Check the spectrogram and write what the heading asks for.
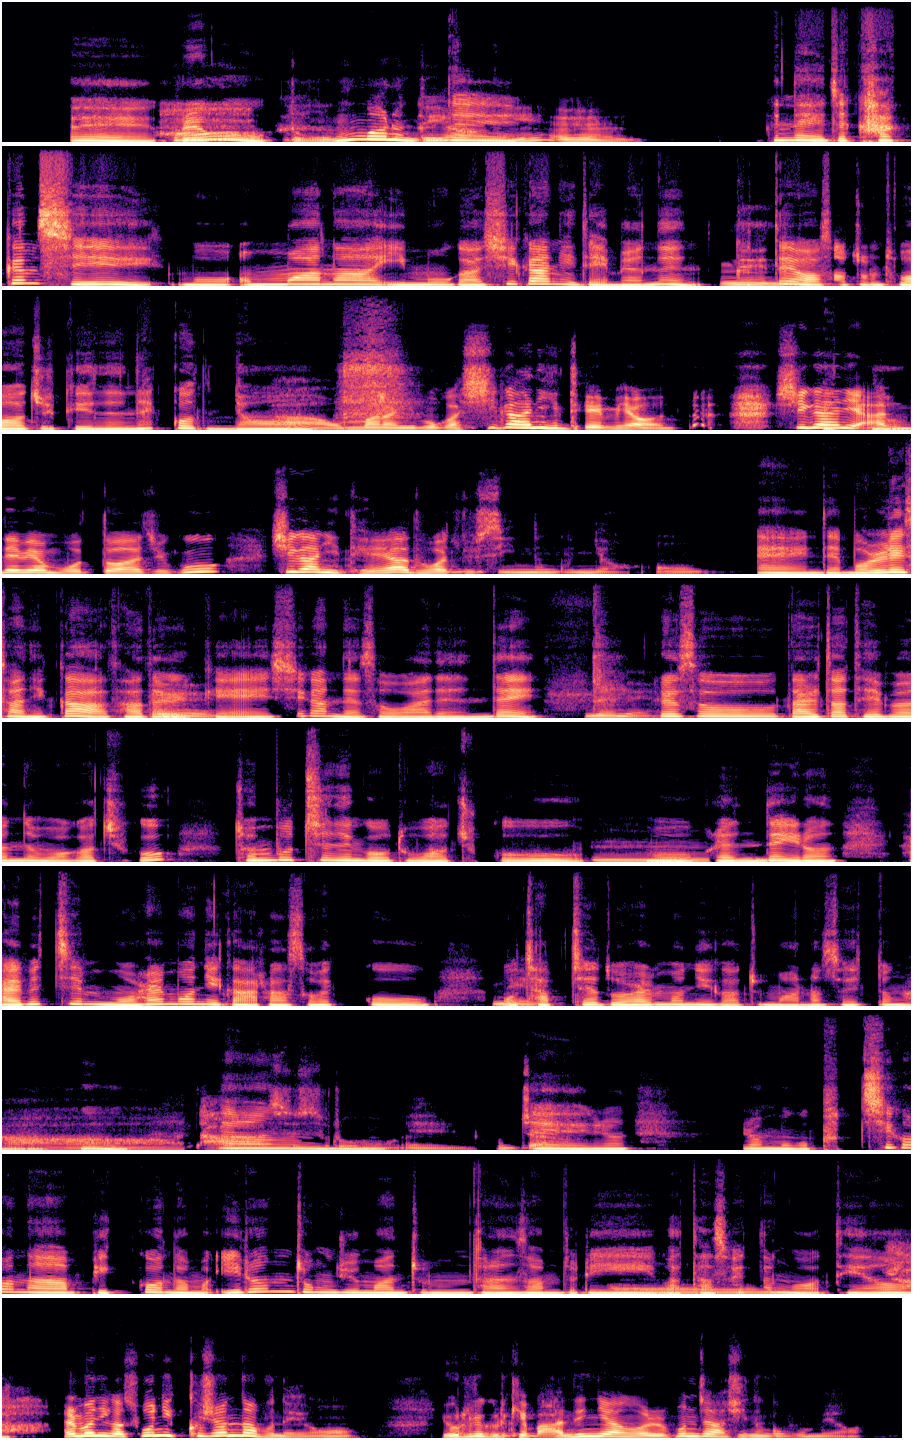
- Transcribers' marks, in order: laughing while speaking: "되면 시간이"
- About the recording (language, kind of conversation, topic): Korean, podcast, 명절이나 축제는 보통 어떻게 보내셨어요?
